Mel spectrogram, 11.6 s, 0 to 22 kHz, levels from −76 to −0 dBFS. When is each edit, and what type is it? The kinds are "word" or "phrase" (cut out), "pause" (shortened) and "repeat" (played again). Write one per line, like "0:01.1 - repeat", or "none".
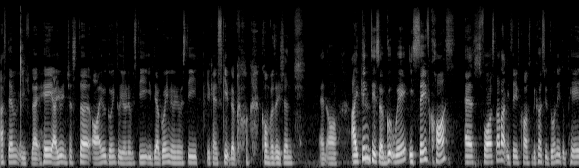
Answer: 0:03.9 - word
0:07.4 - word
0:10.2 - word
